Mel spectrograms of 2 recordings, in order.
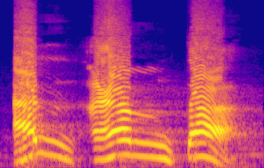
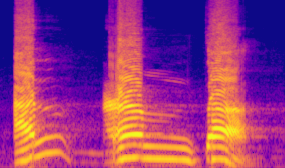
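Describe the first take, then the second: The two takes are said the same way.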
